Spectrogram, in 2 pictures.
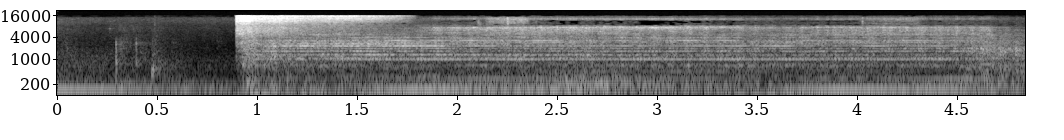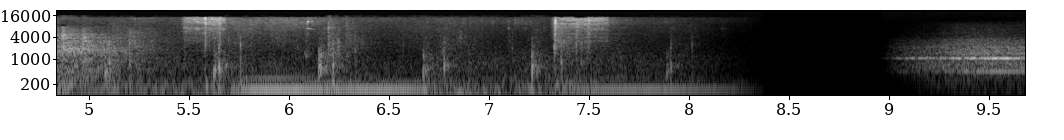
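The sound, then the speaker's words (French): A subway train runs loud, a steady rumble with a whining electric hum and intermittent clattering thumps, then it cuts off briefly before a short tonal chime. “Capitaine dans le métro.”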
